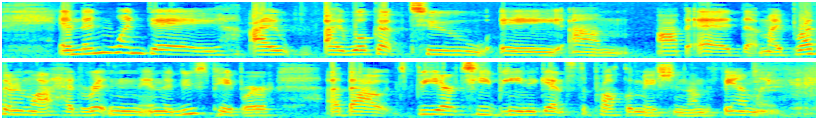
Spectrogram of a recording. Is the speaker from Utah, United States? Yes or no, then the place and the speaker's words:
yes; Provo, Utah, United States; I grew up in Provo and in a big family of nine very religious children and to a larger, very religious family.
